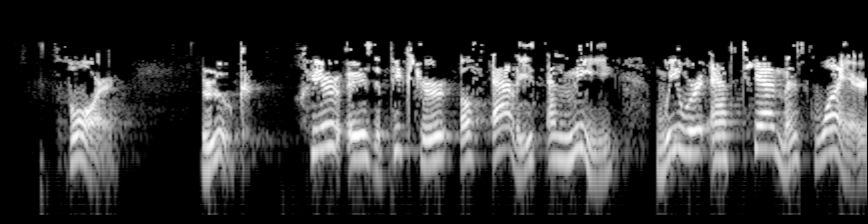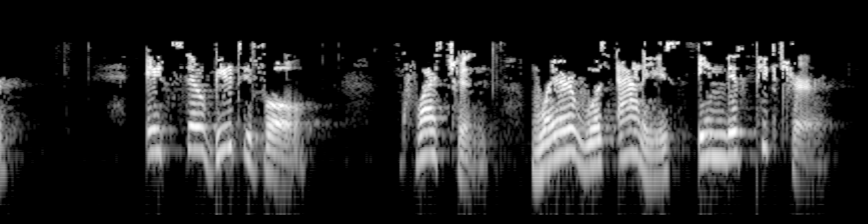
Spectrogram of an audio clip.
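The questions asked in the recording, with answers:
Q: Where was Alice in this picture?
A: At Tiananmen Square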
